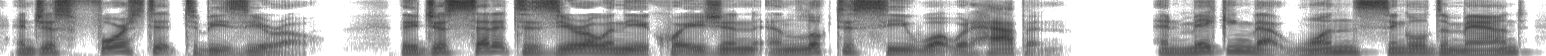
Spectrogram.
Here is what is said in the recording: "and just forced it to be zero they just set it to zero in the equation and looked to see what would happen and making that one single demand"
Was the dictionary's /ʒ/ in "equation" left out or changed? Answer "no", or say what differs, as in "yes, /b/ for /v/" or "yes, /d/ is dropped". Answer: no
